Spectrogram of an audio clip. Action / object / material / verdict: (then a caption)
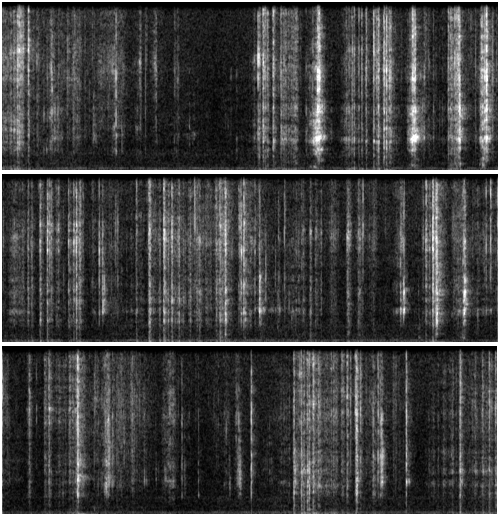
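scrape / soap bar scraped with a knife blade / soap / none. A metal utility-knife blade with an orange handle scrapes and cuts along the edge of a solid oval blue dry soap bar held in the hand, lifting brittle shavings. Many short, crisp, crackling scrapes and bright clicks come one after another over a steady low hum.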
